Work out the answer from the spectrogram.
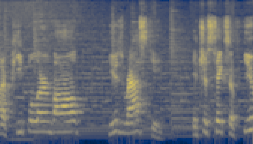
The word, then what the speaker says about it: RASCI: the top things you need to know it's pronounced rasy you may also see it as racy model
